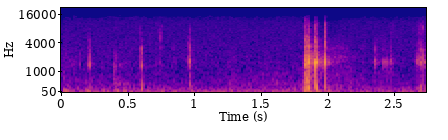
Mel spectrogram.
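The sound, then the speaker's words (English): Crunching of something hard being chewed in the mouth in the dark: a scattering of sharp little cracks, then a louder cluster of crunches partway through, with no talking. “we have to get to where we can see each other crunching”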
